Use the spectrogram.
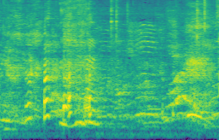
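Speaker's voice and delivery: giddy laugh. Real, not acted. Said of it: "that pill just got to me".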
